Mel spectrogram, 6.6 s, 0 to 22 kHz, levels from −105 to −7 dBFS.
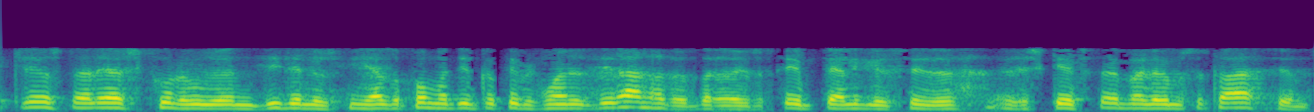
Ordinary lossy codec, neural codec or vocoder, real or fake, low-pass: AAC, 16 kbps; codec, 16 kHz in and 24 kHz out, 0.8 kbps, FocalCodec, streaming, 65536 codes; fake; 3.6 kHz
